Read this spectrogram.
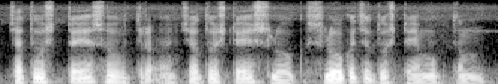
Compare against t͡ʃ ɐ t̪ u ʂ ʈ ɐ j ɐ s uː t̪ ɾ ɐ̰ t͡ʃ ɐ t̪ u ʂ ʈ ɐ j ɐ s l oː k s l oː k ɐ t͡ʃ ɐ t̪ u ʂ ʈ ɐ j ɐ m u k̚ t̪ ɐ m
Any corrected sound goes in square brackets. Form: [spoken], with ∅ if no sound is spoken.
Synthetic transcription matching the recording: t͡ʃ ɐ t̪ u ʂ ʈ ɐ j ɐ s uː t̪ ɾ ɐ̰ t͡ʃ ɐ t̪ u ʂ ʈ ɐ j ɐ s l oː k s l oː k ɐ t͡ʃ ɐ t̪ u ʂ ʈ ɐ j ɐ m u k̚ t̪ ɐ m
